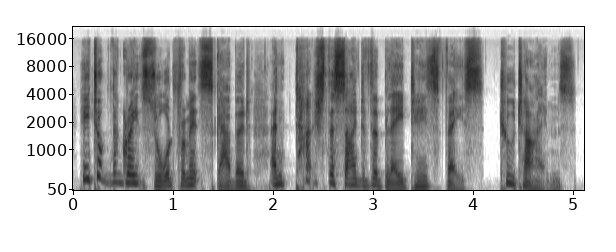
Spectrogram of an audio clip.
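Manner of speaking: ordinary delivery, nothing marked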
